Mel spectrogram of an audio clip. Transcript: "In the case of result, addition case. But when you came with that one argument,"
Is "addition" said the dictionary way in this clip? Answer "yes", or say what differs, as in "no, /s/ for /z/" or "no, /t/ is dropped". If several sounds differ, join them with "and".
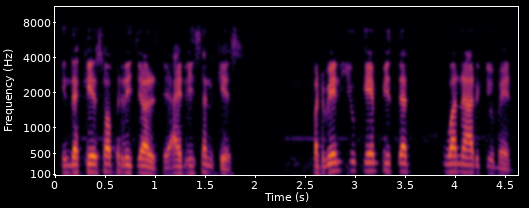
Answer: no, /s/ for /ʃ/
